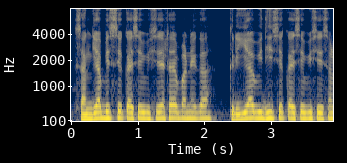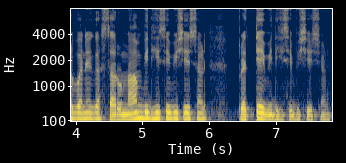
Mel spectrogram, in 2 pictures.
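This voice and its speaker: A man's voice: fairly high pitch, level tone, moderate pace, dark tone. A man teaching Hindi spelling and grammar for exams, repeating each word and answering his own questions. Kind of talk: exam-prep lesson.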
